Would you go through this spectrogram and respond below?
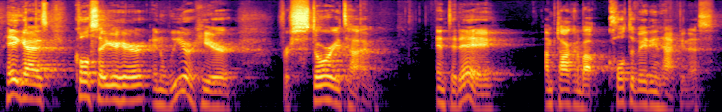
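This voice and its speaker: A man's voice: mid-range voice, lively intonation, moderate pace, reverberant, soft background music. A young man telling a personal story casually to camera, earnest, conversational and reflective. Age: young adult. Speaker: athlete and video host.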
